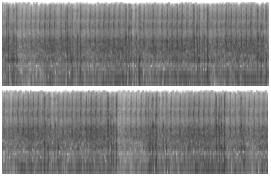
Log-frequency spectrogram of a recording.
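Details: Enjomor hit-and-miss engine running nicely, with highway traffic and chatting in the background: light fast ticking with a sharper firing pop roughly every second as it coasts and refires; normal running.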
